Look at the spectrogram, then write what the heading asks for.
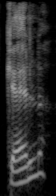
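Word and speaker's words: quelle: same way and then the feminine form is written like that q l l but it's pronounced like the masculine form Kell at the masculine Kell at the feminine okay so it's basically same pronunciation okay and then here we've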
